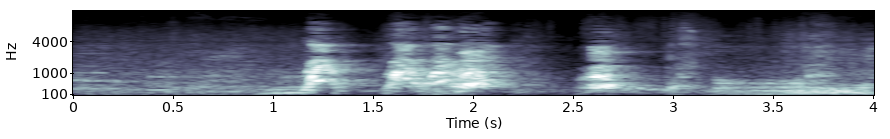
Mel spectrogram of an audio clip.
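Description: A dog barking, a few loud barks in quick succession between about one and three seconds in.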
